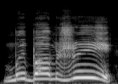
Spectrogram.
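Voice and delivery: high, drawn-out shout of despair; desperate cry. A narrator's reading. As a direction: wail it out loudly, stretching the words. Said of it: "в отчаянии крикнул кто-то". (отчаянный крик)

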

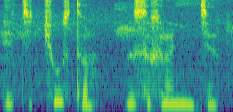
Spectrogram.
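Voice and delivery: ordinary talk, nothing marked

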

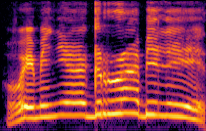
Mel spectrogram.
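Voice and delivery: very high, strained cry; outraged yell. A narrator's reading. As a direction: cry out as a robbed pygmy. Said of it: "закричал пигмей". (истошный высокий крик)

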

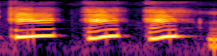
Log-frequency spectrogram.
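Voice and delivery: high squeaky crank sounds; window crank noise. Shown as a demonstration. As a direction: imitate winding a window handle. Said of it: "нет давно уже ручки".

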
